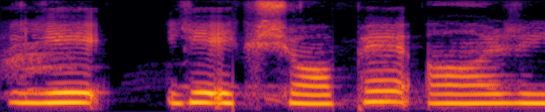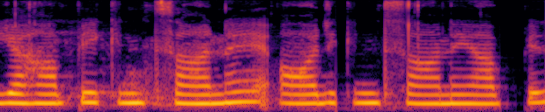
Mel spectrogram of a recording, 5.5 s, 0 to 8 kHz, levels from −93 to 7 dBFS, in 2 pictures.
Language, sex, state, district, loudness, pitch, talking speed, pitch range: Hindi, female, Maharashtra, Mumbai Suburban, -14 LUFS, 250 Hz, 200 wpm, 240-260 Hz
